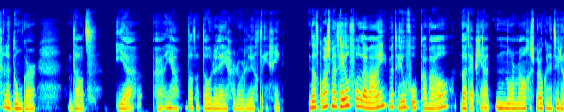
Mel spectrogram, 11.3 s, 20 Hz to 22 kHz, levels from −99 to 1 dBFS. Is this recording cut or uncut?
uncut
